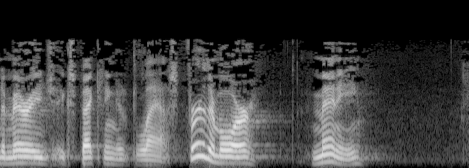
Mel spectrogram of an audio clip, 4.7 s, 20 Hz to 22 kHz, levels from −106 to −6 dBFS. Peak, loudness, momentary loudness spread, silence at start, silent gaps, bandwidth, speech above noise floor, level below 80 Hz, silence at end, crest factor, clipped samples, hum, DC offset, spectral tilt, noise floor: -6 dBFS; -23 LUFS; 13 LU; 0 s; none; 8.4 kHz; 47 dB; -74 dBFS; 1.1 s; 18 dB; under 0.1%; none; under 0.1%; -5 dB/octave; -71 dBFS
